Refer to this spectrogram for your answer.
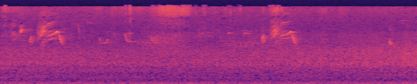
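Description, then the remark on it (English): A family of house sparrows chirps in scattered short bursts, faint, over a steady low outdoor rumble, with no voices present, as they come round to the back of a house to be fed breakfast. “Here comes a family of house sparrows.”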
